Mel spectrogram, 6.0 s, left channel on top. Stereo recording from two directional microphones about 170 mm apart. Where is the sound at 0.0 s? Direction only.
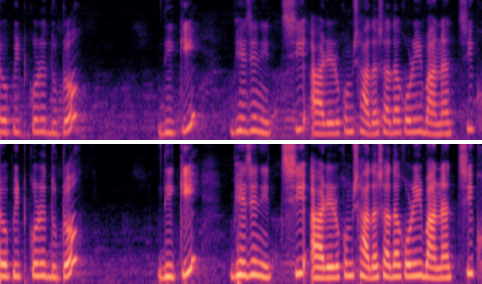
45° right (ahead or behind).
